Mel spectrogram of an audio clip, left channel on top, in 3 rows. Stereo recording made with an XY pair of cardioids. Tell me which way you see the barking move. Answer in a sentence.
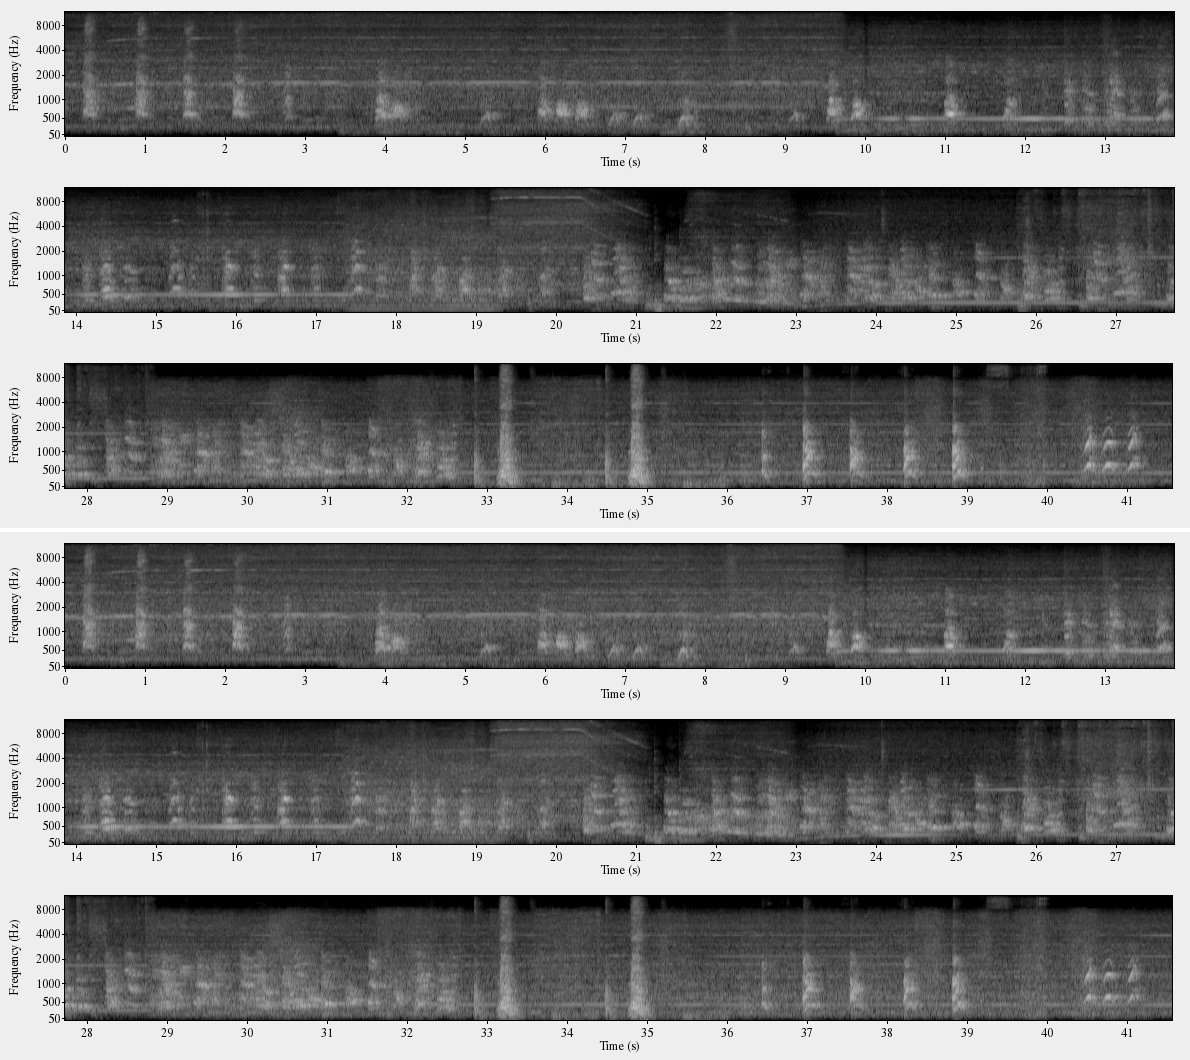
In this clip you hear the barking move from right to left.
